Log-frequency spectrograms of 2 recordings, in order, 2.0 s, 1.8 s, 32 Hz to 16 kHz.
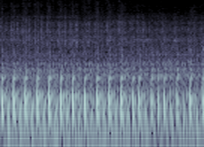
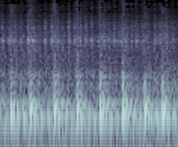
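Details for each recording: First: Alfa engine in touring spec on a standard carburetor, block hot and smoking: lumpy, uneven low-speed thumping with stumbles. The carb runs too rich at the bottom and too lean at the top and still needs setting. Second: Honda Alfa touring-spec engine with standard carburetor, 14-tooth front sprocket, stock ignition: even steady single-cylinder thumping about four to five beats a second, no knocks or ticks; smooth normal idle.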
